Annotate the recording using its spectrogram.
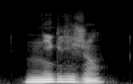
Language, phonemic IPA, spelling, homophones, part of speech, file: French, /ne.ɡli.ʒɑ̃/, négligent, négligents, adjective, Fr-négligent.ogg
- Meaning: negligent (culpable due to negligence)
